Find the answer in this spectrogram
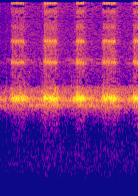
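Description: Crickets-chirping sound effect, used as a comic 'awkward silence' gag: a steady high chirring that swells about twice a second, cut in and out abruptly.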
